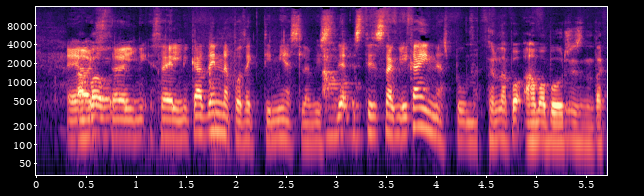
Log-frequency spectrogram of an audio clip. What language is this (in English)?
Greek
